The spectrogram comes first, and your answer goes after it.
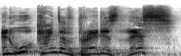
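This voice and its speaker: A man voicing a boastful, bullying male giant in a folktale read aloud, exclaiming loudly. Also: very high-pitched, big pitch swings, slow pace, slightly rough, pitched above the performer's own voice, exaggerated voice. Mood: outraged. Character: blustering, bullying male Irish giant, loud glutton.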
